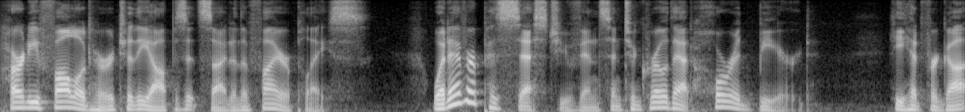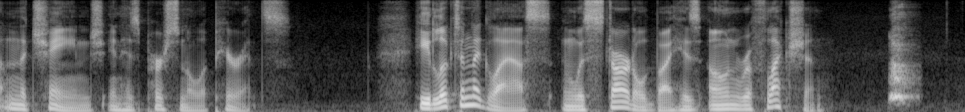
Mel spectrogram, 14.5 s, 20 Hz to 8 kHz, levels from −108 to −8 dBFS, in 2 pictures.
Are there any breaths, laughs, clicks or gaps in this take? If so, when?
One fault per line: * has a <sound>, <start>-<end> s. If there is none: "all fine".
* has a bark, 13.9-14.2 s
